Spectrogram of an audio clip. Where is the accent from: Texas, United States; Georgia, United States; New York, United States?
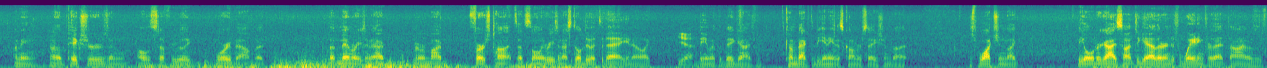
Texas, United States; Galveston; growing up in West Bay and Galveston, all the fishing we do is close to Texas Parks and Wildlife has the Dana Cove area right there near like Lake Como.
